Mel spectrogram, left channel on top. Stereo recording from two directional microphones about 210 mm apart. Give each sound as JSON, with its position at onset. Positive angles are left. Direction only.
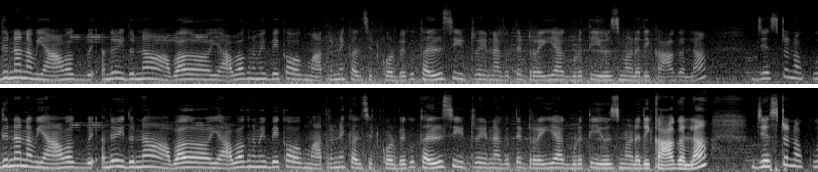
{"t": 0.0, "sound": "speech", "side_deg": -20}
{"t": 6.6, "sound": "speech", "side_deg": -55}
{"t": 7.6, "sound": "speech", "side_deg": -40}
